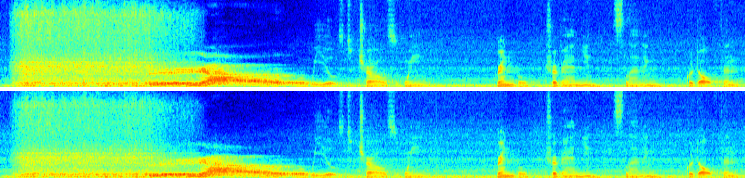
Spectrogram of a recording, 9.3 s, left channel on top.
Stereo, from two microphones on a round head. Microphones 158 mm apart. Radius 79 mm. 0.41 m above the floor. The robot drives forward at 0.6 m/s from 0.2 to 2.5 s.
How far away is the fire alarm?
I don't hear a fire alarm.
